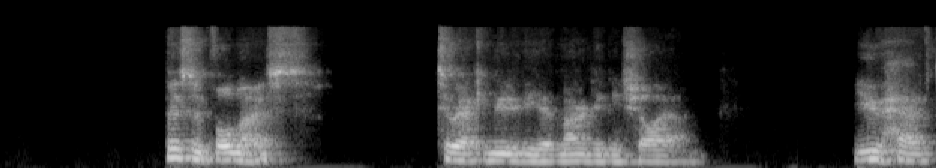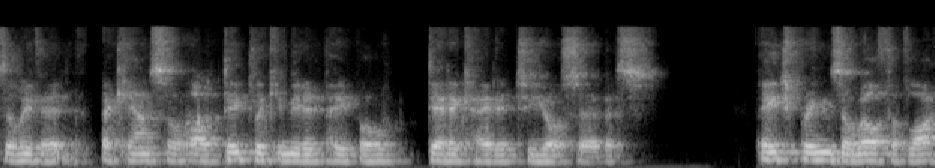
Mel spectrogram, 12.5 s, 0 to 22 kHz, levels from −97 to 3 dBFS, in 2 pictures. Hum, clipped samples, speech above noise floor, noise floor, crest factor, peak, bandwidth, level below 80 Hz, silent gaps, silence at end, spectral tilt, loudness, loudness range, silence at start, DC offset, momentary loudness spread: none; under 0.1%; over 66 dB; under -90 dBFS; 18 dB; -8 dBFS; 12.5 kHz; -68 dBFS; none; 0 s; -5.5 dB/octave; -25 LUFS; 4 LU; 1.1 s; under 0.1%; 9 LU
